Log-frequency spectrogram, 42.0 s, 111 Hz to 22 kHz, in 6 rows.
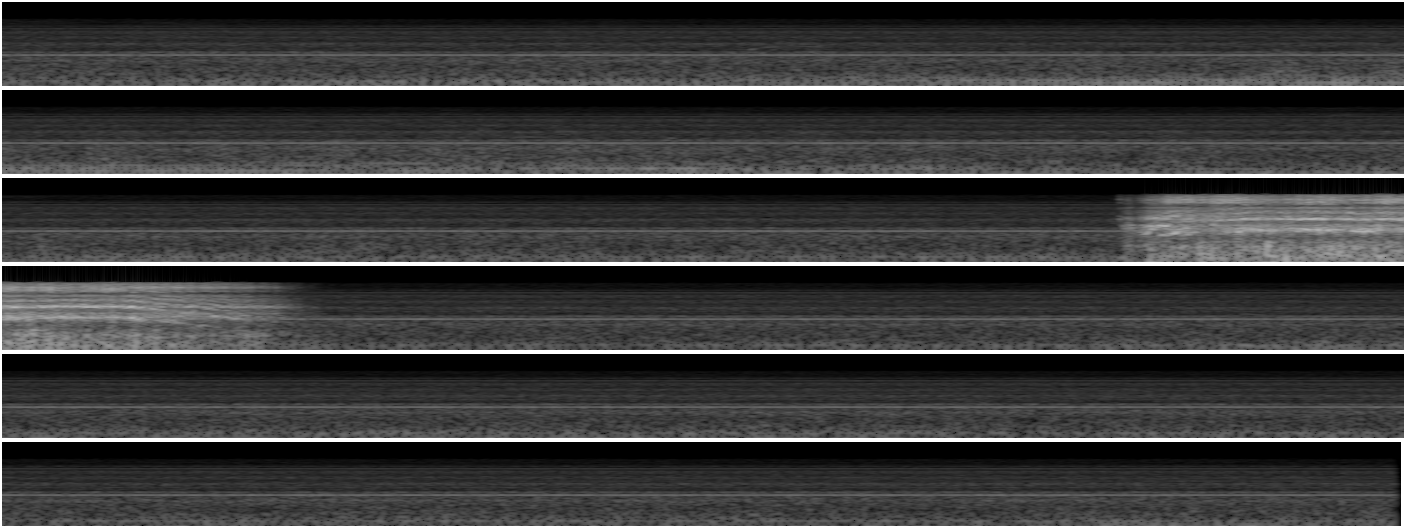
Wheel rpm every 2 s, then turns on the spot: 0, 0, 0, 0, 0, 0, 0, 0, 0, 10, 180, 20, 0, 0, 0, 0, 0, 0, 0, 0, 0.
22-24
